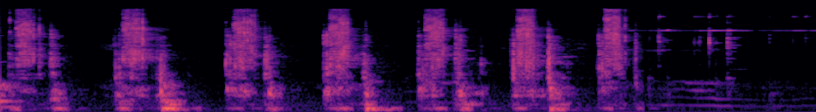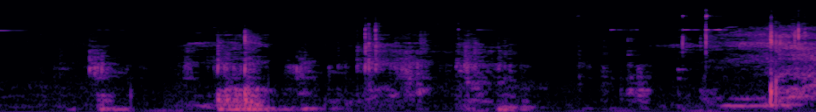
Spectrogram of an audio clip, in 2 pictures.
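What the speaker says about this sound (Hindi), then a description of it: "सबसे पहले क्या करेंगे कि हम इसके नीचे वाले दोनों जो हैं वो स्क्रूज खोलेंगे" Screws come out of a front-load washing machine during disassembly, with a quick run of rhythmic ratcheting clicks up close, then quieter handling noises while someone talks.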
